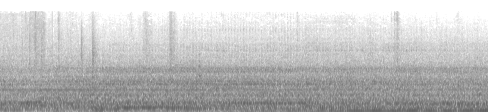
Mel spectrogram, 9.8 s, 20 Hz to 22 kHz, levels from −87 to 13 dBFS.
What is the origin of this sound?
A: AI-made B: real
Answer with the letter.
B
